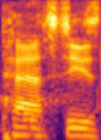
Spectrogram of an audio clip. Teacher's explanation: you just don't pronounce the last syllable and just trail off like you've lost interest in the word halfway through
